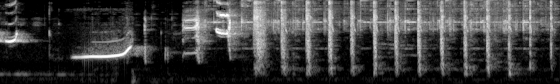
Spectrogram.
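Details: Ringneck parrot talking: a short high whistle, then a clear rising whistled note, followed by a fast run of sharp clicking and popping sounds repeated about twice a second.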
